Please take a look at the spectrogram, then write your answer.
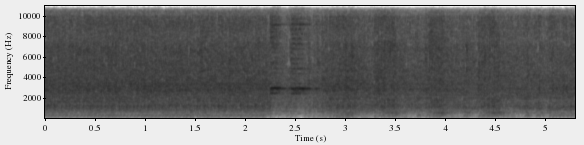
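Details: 1959 AJS/Matchless G12/G15/45 twin in Rickman Metisse frame, freshly rebuilt, started with choke set: catches after cranking and settles into a steady even idle under a loud hiss; running normally.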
